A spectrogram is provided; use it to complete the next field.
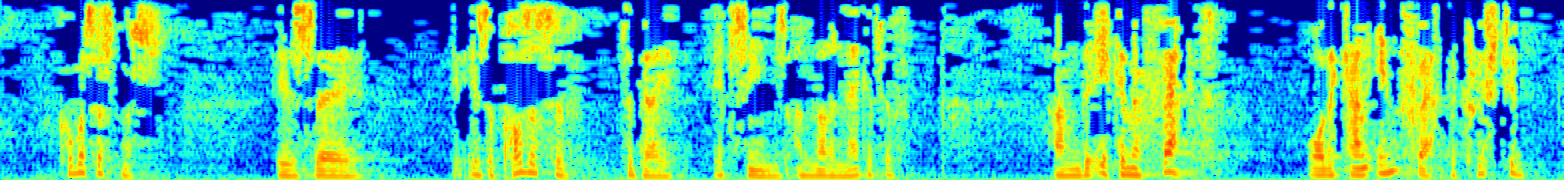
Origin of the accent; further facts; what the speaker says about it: Heighton, North West England, United Kingdom; I come from Heighton, by the way, so it's not that posh there, but it's got one or two nice places.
